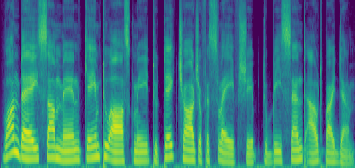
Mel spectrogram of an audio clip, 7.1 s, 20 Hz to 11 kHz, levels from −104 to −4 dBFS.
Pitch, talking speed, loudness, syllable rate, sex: 140 Hz, 175 wpm, -17 LUFS, 3.5 syllables/s, male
